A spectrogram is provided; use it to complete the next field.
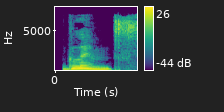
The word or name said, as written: glimpser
